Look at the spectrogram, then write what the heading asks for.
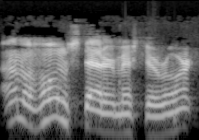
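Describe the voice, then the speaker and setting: Through muffled vintage radio sound comes a man acting a stubborn homesteader with a rural American accent. His voice is on the high side for a man, and his talk is folksy, deliberate and plain. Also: expressive, lightly acted. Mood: defiant. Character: stubborn, plain-spoken homesteader standing up to ranchers. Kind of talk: 1950s radio western acting. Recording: dull vintage radio recording.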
